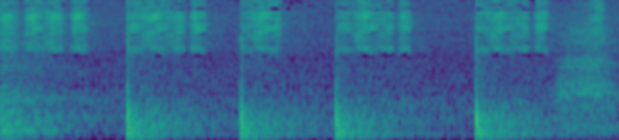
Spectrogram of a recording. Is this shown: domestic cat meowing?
no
